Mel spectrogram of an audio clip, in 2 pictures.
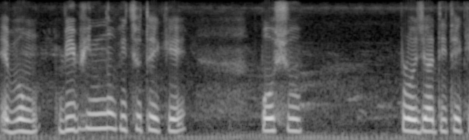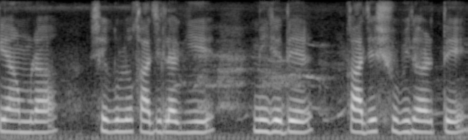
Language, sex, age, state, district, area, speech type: Bengali, female, 18-30, West Bengal, South 24 Parganas, rural, spontaneous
